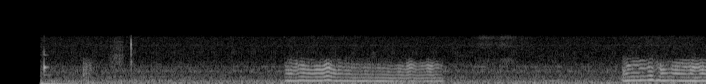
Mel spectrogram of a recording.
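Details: Old female chihuahua snoring and dreaming, chewing in her sleep: two drawn-out, wavering, whistling nasal sounds over a low, steady hiss.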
